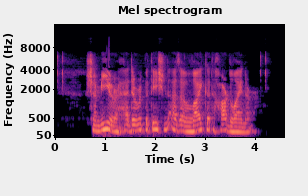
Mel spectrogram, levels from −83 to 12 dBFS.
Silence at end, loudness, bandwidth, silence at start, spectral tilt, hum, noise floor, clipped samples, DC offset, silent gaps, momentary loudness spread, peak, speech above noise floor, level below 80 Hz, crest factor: 0.55 s; -16 LUFS; 7.4 kHz; 0.65 s; -5 dB/octave; none; -38 dBFS; under 0.1%; under 0.1%; none; 20 LU; -2 dBFS; 21 dB; -54 dBFS; 16 dB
